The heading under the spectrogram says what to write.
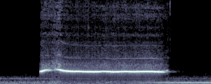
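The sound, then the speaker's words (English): A single sustained human whistle, loud, starts with a quick upward rise and then holds one steady high pitch for over a second before cutting off; a person whistling to call cats in a dark alleyway next to a dumpster. “I continued out the back door into the dark alleyway next to the dumpster. I whistled.”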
